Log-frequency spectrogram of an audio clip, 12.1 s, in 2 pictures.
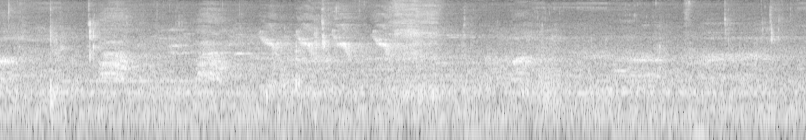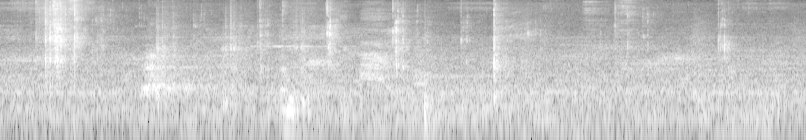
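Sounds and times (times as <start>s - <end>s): chewing and lip-smacking: 5.7s - 11.6s.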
